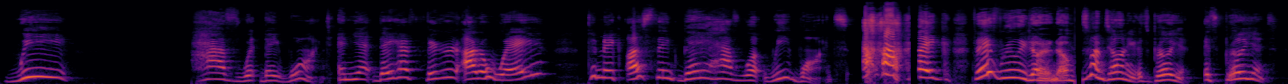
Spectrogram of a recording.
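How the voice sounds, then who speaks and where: An American woman from the South talking to camera in a casual, emphatic rant, sardonic and quick to find things funny. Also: high-pitched, very animated. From southern United States. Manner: emphatic, sardonic, laughing often. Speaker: online content creator.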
